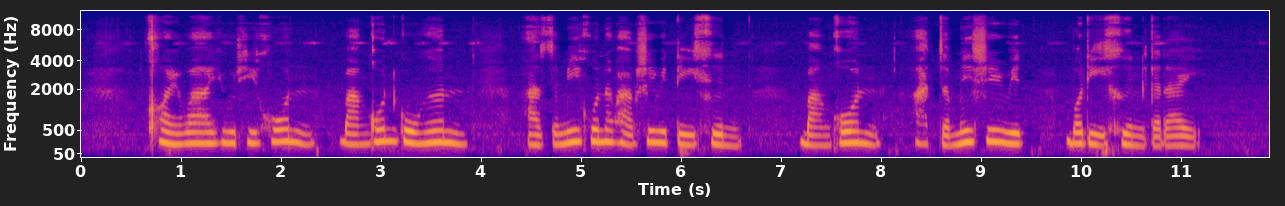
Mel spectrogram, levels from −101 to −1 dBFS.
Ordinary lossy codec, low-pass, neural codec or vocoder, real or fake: none; 10.8 kHz; none; real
